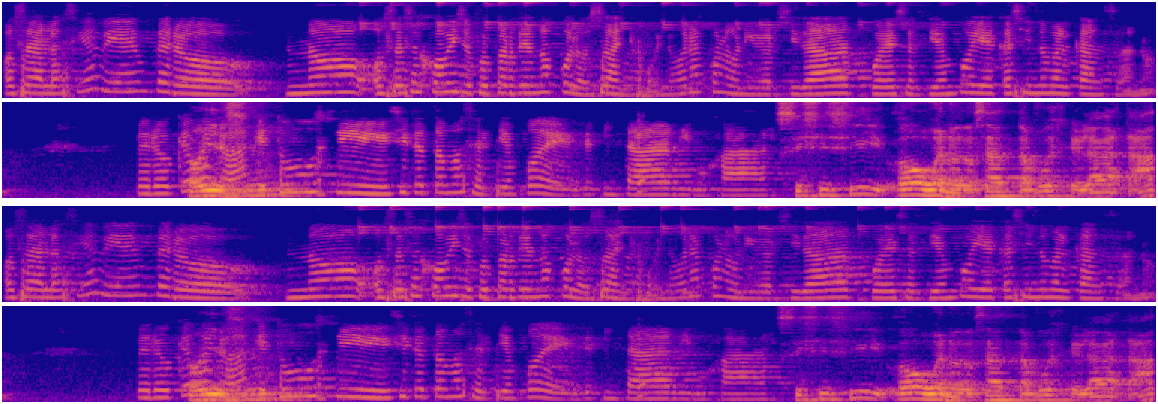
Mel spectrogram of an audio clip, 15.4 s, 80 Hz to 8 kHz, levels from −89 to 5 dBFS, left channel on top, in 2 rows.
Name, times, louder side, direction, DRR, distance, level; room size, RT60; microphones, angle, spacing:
voice 1, 0.0-7.7 8.6-12.8, left 3 dB, 40° left, 1.8 m, -35 dB
sound 1, 2.3-7.1, right 1 dB, 45° right, 5.7 m, -46 dB
voice 2, 8.9-9.7 12.9-15.3, left 2 dB, 80° left, 1.6 m, -26 dB
27.5 x 22.5 x 7.0 m
head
